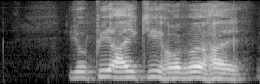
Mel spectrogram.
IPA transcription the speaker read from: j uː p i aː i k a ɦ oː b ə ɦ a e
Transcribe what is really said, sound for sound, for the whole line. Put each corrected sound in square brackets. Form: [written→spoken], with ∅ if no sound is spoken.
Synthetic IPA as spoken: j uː p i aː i k [a→i] ɦ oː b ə ɦ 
